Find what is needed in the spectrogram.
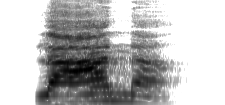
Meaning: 1. a condemnation or criticism 2. a curse (supernatural detriment)
- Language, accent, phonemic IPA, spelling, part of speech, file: Swahili, Kenya, /lɑˈɑ.nɑ/, laana, noun, Sw-ke-laana.flac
